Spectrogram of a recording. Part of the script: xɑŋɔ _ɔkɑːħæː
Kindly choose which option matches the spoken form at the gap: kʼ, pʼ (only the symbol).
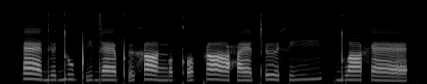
kʼ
